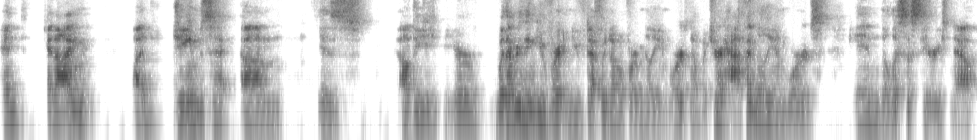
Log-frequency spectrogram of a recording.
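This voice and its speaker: A man with a deep voice talks at a quick clip in casual podcast conversation. He explains things earnestly, rambling and backtracking to rephrase as he goes. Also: animated, fairly bright tone. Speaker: novelist and podcast panelist.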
